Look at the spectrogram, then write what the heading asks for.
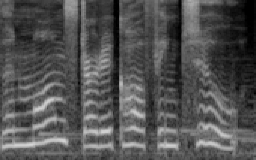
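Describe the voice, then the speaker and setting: A woman's voice: high voice, slow pace, soft background music. A woman voicing a sickly, innocent little orphan boy in a video game. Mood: wistful. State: coughing, frail.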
